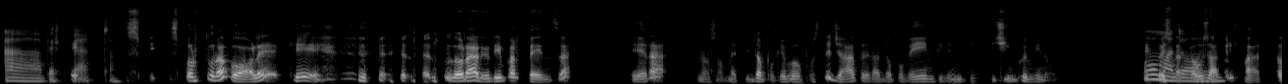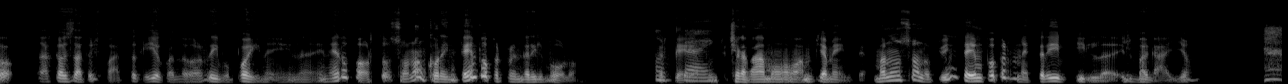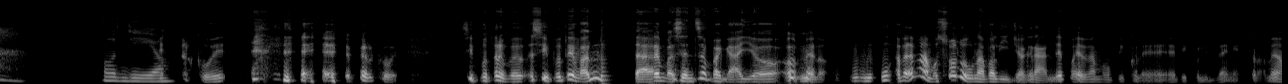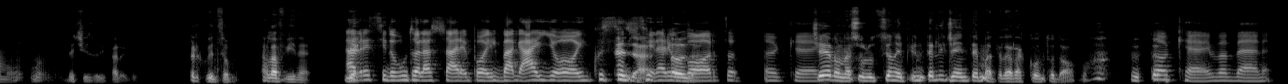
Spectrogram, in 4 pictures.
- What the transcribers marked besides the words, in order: laugh; laughing while speaking: "l"; inhale; laugh; "avevamo" said as "avrevamo"; other background noise; laughing while speaking: "incustodito"; chuckle
- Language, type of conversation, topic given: Italian, podcast, Hai una storia divertente su un imprevisto capitato durante un viaggio?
